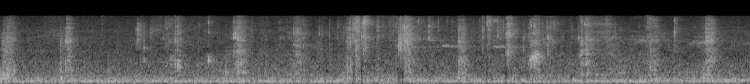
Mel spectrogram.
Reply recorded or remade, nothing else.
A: recorded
